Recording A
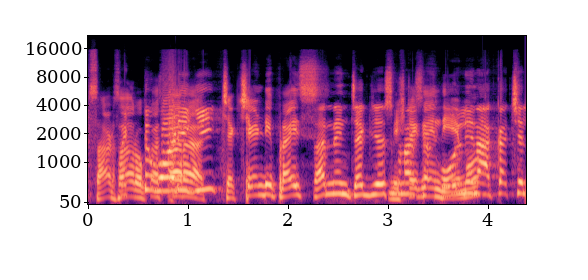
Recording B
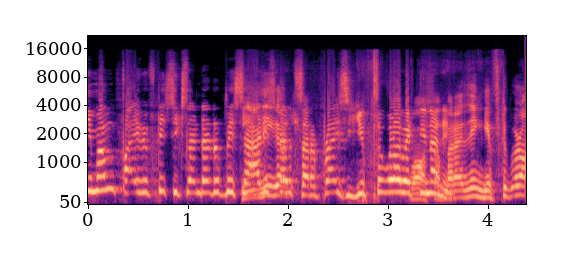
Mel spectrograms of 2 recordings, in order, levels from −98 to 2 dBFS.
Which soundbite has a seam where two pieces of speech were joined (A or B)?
B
